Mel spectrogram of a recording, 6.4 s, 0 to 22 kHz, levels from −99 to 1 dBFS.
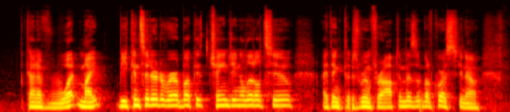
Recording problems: choppy; occasionally; 1% of the speech affected

